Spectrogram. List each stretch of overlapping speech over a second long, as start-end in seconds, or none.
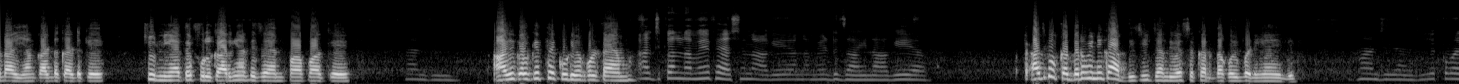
none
